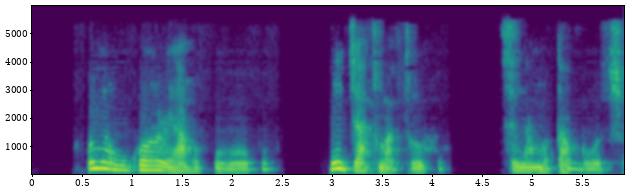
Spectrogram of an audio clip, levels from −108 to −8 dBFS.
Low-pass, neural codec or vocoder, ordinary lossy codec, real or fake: 5.4 kHz; codec, 16 kHz, 16 kbps, FunCodec, trained on LibriTTS, 50 frames a second; AAC, 32 kbps; fake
